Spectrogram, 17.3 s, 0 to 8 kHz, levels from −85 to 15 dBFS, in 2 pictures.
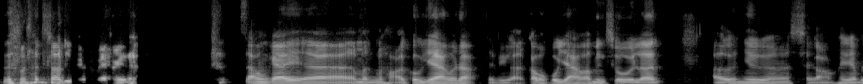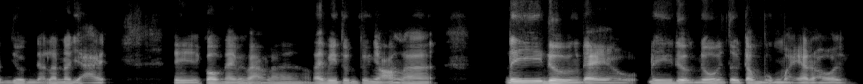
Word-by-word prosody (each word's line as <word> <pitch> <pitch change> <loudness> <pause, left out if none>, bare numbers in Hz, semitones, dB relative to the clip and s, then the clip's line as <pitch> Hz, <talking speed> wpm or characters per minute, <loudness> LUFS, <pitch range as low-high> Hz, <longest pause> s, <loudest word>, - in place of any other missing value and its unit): Nhưng 155 - +3
mà 135 - +3
nó - - +3
nó 165 - +6
đi 295 - +2
veo 475 - -9
veo - - +4
vậy - - +5
đó. - - +5 1.1
Xong 130 0 +1
cái, 135 +1 +5
ờ, 120 -2 +1
mình 100 -2 -3
mới 105 - -4
hỏi 125 - -5
cô 115 - -1
giáo 115 +4 +5
ở 140 - 0
đó, 140 0 +1
tại - - -11
vì, 95 -2 -10
ờ, - - -7
có - - 0
một - - -3
cô 105 - 0
giáo 110 +1 0
ở 120 - -1
miền 105 -4 -3
xuôi 110 +2 -1
lên, 110 -1 +2 0.5
ở 125 - -2
như 115 -3 -2 0.3
Sài - - -12
Gòn 90 -1 -7
hay 105 -2 -5
là 105 - -1
Bình 95 0 -9
Dương 110 0 -1
gì 105 - -6
đó 100 -1 -6
lên 115 +1 -3
đó 120 - -1
dạy, 90 -5 -5 0.7
thì 95 -1 -2
cô 120 0 +4
này 105 -3 -2
mới 130 - -3
bảo 125 +4 -3
là 125 -1 -7 0.2
tại 115 +2 +2
vì 125 0 +2
tụi 125 +2 -4
tụi 125 - -4
nhỏ 115 +6 -1
là 120 -6 -2 0.7
đi 160 0 +6
đường 110 -7 +6
đèo, 90 -2 +1
đi 135 +1 0
đường 100 -5 +2
núi 120 +7 +2
từ - - +2
trong 110 +3 0
bụng 100 +2 -4
mẹ 90 +1 -1
rồi. 90 -2 -4
115 Hz, 230 wpm, -24 LUFS, 100-125 Hz, 1.1 s, nó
